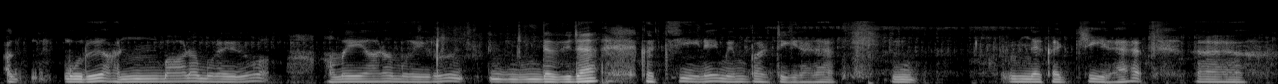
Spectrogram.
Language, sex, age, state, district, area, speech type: Tamil, male, 18-30, Tamil Nadu, Mayiladuthurai, urban, spontaneous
